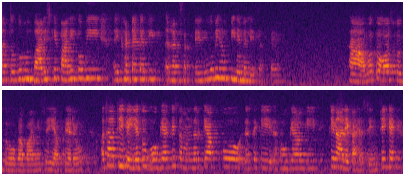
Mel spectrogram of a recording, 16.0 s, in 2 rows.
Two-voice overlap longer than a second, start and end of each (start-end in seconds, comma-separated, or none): none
